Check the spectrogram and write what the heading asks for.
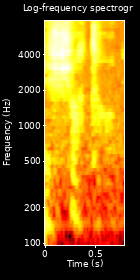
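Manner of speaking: hushed, whispered warning; whispered shut up. Retold or imitated. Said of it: "that's when I say".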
